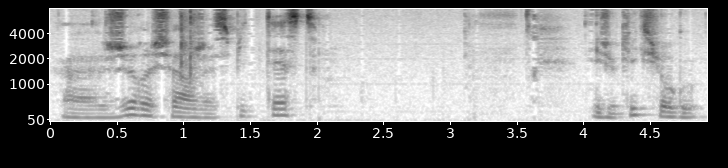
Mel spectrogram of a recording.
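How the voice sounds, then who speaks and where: A man's voice: mid-range voice, darkish tone. A man talking casually through a screen-recorded tech tutorial, thinking aloud and reading out numbers with hesitant fillers.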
